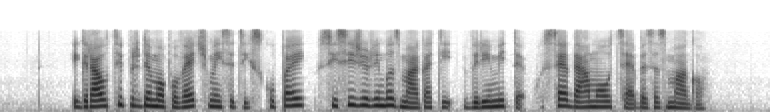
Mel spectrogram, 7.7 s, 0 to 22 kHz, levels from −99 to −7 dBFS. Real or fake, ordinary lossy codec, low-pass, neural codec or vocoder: fake; MP3, 96 kbps; 7.2 kHz; codec, 16 kHz, 0.3 kbps, FocalCodec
